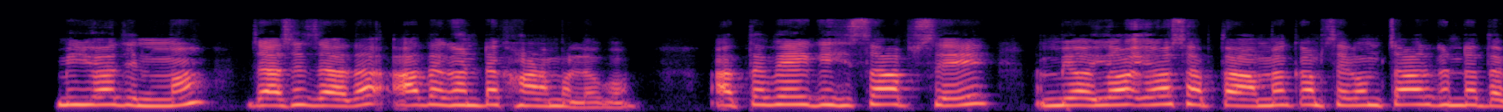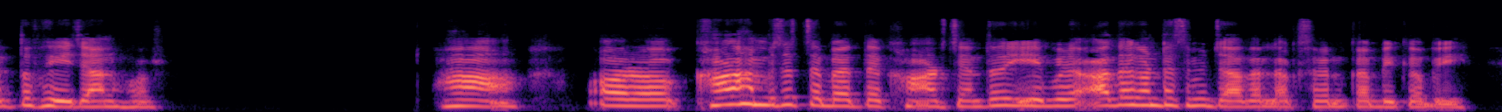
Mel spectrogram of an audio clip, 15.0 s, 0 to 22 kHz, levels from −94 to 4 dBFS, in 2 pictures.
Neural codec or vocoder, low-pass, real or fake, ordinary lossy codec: none; 10.8 kHz; real; none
